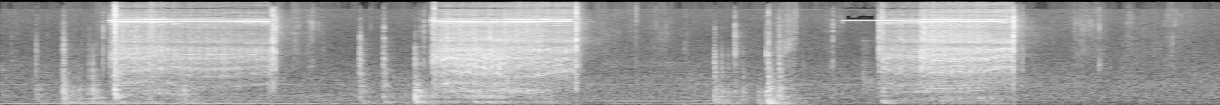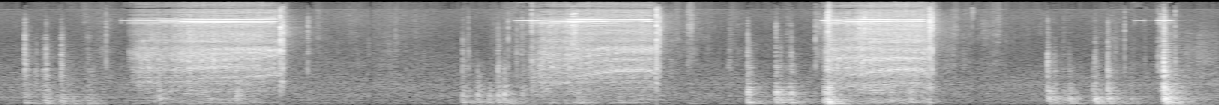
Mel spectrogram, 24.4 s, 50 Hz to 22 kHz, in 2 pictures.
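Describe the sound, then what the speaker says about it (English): Eight T15 Torx screws backed out of the tailgate cover on a 2014-2018 Chevrolet Silverado 1500, heard as repeated bursts of a cordless driver whirring, separated by short pauses and small clicks and handling sounds, close up with no talking. "Using a T15 bit, we're going to remove the 8 screws for the tailgate cover."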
